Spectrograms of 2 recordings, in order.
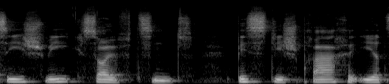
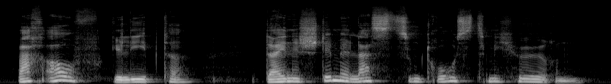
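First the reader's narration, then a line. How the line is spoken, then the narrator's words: Sighing. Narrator (German): seufzt im dritten Kuss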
